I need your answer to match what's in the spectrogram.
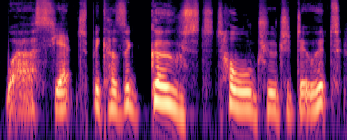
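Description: A woman voicing a level-headed, no-nonsense aunt who speaks in a brisk, firm and plain way. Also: on the low side, darkish tone, slightly rough, no room sound, studio quality.

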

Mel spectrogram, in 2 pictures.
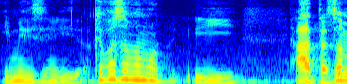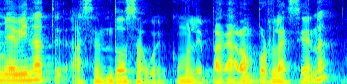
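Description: A man's voice: on the high side, big pitch swings, quick pace. A young Mexican man with a Mexican accent, telling a crude, slang-filled story in casual chat. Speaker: podcast guest telling his story.

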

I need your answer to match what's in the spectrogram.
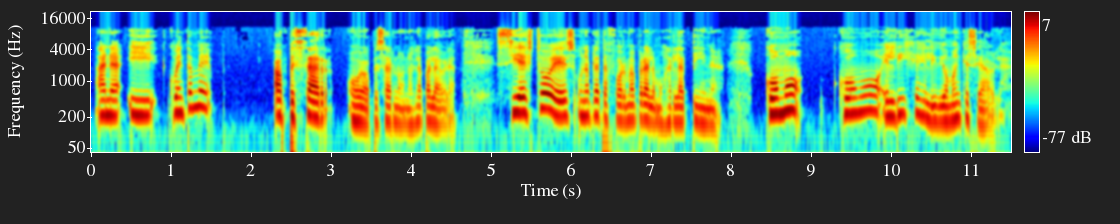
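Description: A woman's voice: mid-range voice, big pitch swings, moderate pace, a little mellow, no echo. A Venezuelan woman leads a conversational interview in a mid-range voice. She is colloquial and chatty, working out her phrasing as she talks. The sound is dry, with no room around it.

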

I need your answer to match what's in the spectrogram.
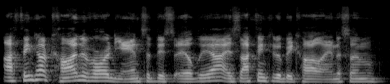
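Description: Male sports podcast co-host, very bright forward tone, conversational and analytical, voice touched by tonsillitis. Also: mid-range voice, fast talker. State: tonsillitis-affected voice that comes and goes. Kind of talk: casual sports podcast chat.

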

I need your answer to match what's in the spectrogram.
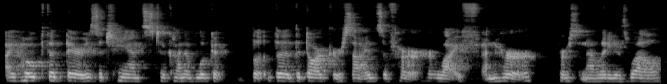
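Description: A Finnish woman, an actor appearing as an interview guest, chats casually in her native Finnish-accented way, rambling with frequent restarts and fillers. Her voice is bright and forceful yet low-pitched, with little pitch movement and a moderate pace. The room around her is noticeably roomy and echoey.

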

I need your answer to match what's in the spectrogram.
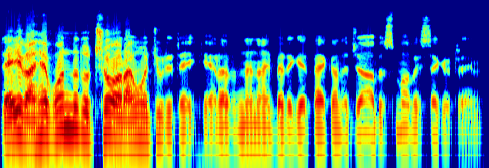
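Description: In a muffled 1940s radio drama recording with no echo, a male actor plays a resolute, righteous detective working undercover as a secretary. His fairly low voice swings widely in pitch, and his delivery is measured, emphatic, theatrical, resolute and grave.

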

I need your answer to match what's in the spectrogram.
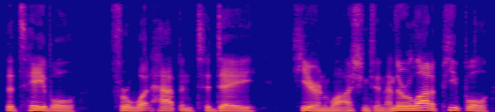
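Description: A man's voice: medium pitch, fairly even intonation, normal speed, no room sound, studio quality. An American man working as a podcast host, reading scripted lines and putting questions.

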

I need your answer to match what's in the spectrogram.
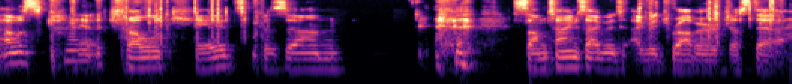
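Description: A man, a guest answering interview questions in a friendly, relaxed way, thinking aloud as he talks. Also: lowish voice, background noise. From Hungary. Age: 20s.

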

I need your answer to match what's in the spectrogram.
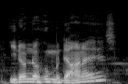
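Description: A man's voice: a little mellow, breathy edge. A man hosting a prank call show through a voice changer, teasing a caller with goofy tangents. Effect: voice changer, deep morphed voice. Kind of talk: mocking prank phone banter.

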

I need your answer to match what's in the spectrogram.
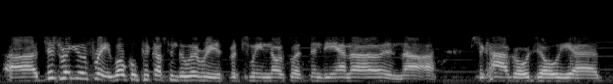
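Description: A man's voice: a little high, a little fast, faint music behind. Hesitant man in his thirties on a phone line. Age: 30s. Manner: hesitant, lots of uh. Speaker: caller. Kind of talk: casual phone call to radio show.

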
